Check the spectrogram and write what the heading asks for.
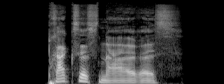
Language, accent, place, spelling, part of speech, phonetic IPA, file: German, Germany, Berlin, praxisnaheres, adjective, [ˈpʁaksɪsˌnaːəʁəs], De-praxisnaheres.ogg
- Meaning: strong/mixed nominative/accusative neuter singular comparative degree of praxisnah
